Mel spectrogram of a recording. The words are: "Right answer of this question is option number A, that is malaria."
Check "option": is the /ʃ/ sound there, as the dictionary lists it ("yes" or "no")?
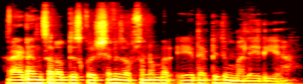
no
